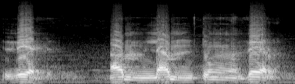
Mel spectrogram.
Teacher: لیکن یہاں پر را لائٹ ہے کیونکہ اس سے پہلے زیر ہے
